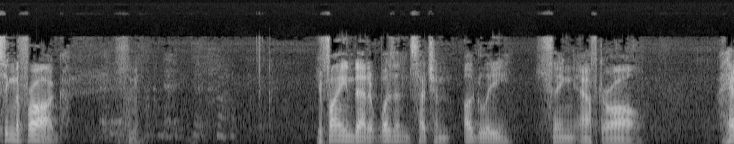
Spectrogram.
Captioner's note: some laughter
